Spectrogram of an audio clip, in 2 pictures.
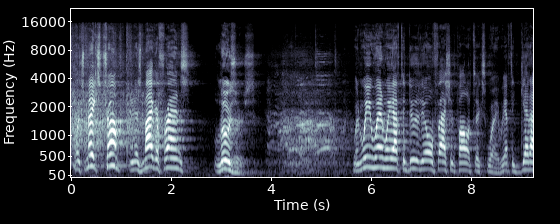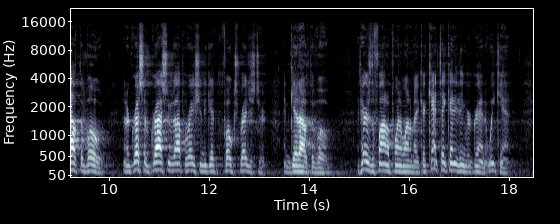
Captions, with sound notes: Which makes Trump and his MAGA friends losers. (Laughter.) When we win, we have to do it the old-fashioned politics way. We have to get out the vote -- an aggressive grassroot operation to get folks registered and get out the vote. And here's the final point I want to make. I can't take anything for granted -- we can't.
